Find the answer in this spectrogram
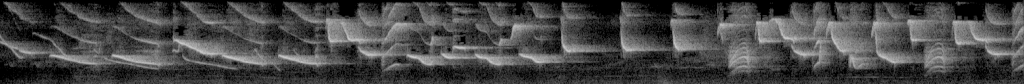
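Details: Seed finch (twa-twa) training song, first "kiauw" section with a background choir bird: fast runs of downward-sweeping whistles, then higher, sharper chopped notes repeating densely, clean with no other noise.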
